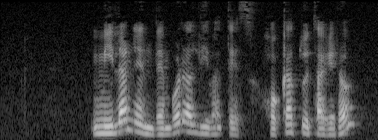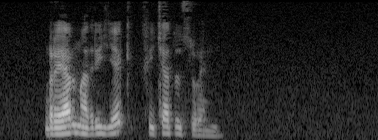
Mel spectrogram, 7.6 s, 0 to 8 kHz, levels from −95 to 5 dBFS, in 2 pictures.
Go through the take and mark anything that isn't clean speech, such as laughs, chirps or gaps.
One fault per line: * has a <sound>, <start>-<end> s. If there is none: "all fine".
all fine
